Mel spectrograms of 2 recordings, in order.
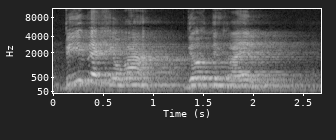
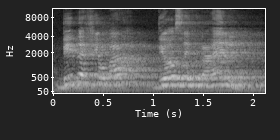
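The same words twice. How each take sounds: First: "vive Jehová" repeated slowly and louder, each word weighed; slow it right down and lean into the vow; slow solemn oath. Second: Firm oath at a normal pace. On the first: Elías repeats his vow to the servant, slow and solemn. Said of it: "Valiente Elías". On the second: Elías answers the frightened servant with a firm oath. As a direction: swear it boldly by God. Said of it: "que no morirás". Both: Acted.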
